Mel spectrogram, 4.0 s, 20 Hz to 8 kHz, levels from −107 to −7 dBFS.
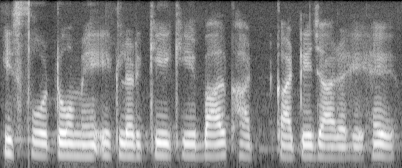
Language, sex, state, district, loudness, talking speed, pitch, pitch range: Hindi, female, Arunachal Pradesh, Papum Pare, -16 LUFS, 180 wpm, 165 Hz, 160-175 Hz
